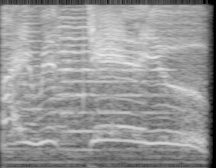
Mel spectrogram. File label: threat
